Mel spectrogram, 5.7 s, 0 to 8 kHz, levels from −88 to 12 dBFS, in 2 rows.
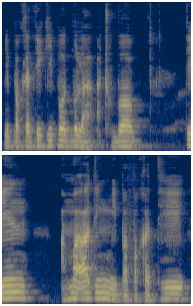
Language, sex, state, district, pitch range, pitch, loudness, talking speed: Mizo, male, Mizoram, Aizawl, 105-120 Hz, 110 Hz, -20 LUFS, 150 wpm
